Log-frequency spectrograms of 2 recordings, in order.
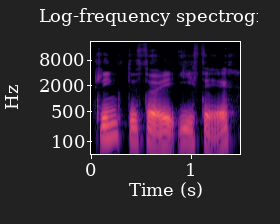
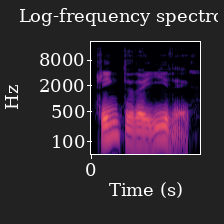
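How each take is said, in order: First: The pronoun starts with a voiceless th sound. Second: The pronoun starts with a voiced th sound.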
